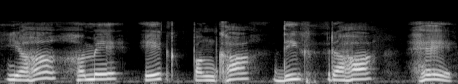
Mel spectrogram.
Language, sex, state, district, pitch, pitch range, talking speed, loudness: Hindi, male, Madhya Pradesh, Dhar, 225 Hz, 200-245 Hz, 90 wpm, -13 LUFS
